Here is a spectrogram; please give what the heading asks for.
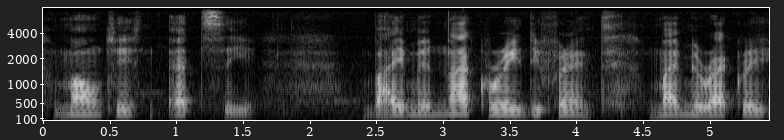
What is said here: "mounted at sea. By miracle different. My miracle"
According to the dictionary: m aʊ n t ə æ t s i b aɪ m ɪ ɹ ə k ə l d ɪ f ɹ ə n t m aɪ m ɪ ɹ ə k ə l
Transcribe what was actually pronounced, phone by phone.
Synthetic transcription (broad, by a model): m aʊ n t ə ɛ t s i b aɪ m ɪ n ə k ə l d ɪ f ə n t m aɪ m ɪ ɹ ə k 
